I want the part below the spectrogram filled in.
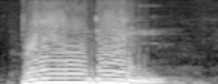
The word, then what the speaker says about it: Brandyn: B-R-A-N-D-Y-N. Pronounced Brandon. Don't let the Y throw you off.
